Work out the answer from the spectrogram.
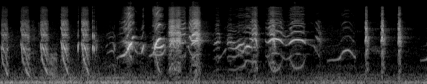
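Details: Pet ringneck parrots, said to speak Urdu, chattering with each other: dry clicks and ticks followed by a string of squeaky, warbling, up-and-down whistles and short squawks.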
